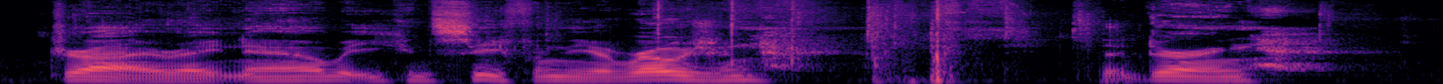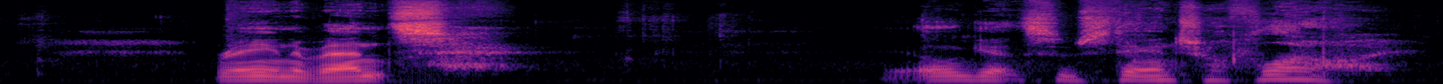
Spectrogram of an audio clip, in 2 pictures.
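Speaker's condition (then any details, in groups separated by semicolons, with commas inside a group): No condition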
